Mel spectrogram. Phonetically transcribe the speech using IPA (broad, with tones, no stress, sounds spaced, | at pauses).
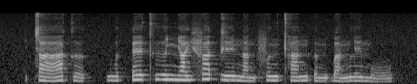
c aː˨˩˦ k ə˨˩ k̚ | w ə˨˩ k̚ ʔ ɛ˧ t̪ʰ ɨ˧ ə̯ ɲ a˧ j f a˦˥ t̚ ɣ e˧ n a˨˩ n f ə˧ ŋ t̪ʰ a˧˥ n ʔ ə˨˩ ŋ ɓ a˨˩˦ ŋ l e˧ m o˨˩˨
